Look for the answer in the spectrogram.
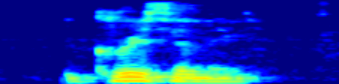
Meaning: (adjective) 1. Grey-haired, greyish 2. Misspelling of grisly; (noun) A grizzly bear
- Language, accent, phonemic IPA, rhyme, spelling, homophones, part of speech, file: English, Southern England, /ˈɡɹɪzli/, -ɪzli, grizzly, grisly, adjective / noun, LL-Q1860 (eng)-grizzly.wav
